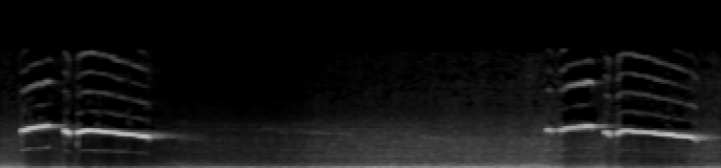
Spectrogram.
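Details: H'Mông-kept blue-winged minla singing to lure other birds: two loud, pure whistled phrases, a brief rising note followed by a drawn-out note that eases downward, separated by about three seconds of quiet low hum.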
